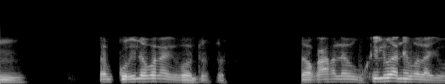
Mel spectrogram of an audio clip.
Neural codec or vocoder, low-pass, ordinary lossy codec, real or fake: none; 3.6 kHz; Opus, 24 kbps; real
